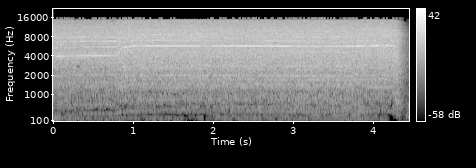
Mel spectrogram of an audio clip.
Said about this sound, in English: the bit I'm using right now is the one that makes the pilot as well, so you can put your screws in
